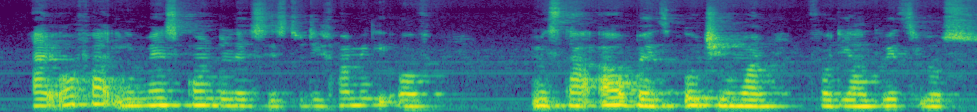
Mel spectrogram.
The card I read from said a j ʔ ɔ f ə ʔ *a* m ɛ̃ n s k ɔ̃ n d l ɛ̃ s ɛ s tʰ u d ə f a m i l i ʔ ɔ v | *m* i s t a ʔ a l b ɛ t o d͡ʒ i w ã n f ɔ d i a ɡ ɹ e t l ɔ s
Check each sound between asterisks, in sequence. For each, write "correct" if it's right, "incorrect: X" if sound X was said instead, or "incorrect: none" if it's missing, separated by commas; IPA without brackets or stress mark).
incorrect: i, correct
